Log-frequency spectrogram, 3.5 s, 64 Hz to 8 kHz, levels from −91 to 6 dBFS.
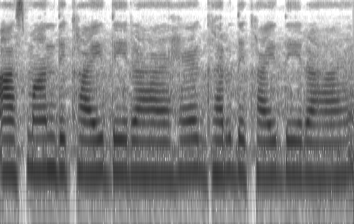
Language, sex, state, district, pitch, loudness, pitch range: Hindi, female, Bihar, Saharsa, 190 Hz, -18 LUFS, 185-195 Hz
